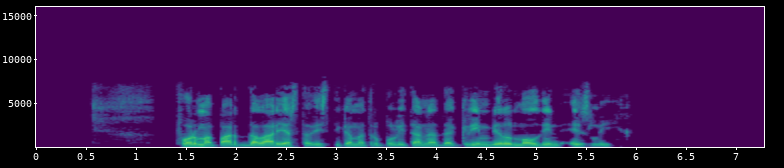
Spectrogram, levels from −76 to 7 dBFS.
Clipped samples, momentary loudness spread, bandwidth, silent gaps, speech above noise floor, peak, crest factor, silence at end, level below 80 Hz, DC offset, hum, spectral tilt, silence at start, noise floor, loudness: under 0.1%; 10 LU; 7.8 kHz; 1.20-1.39 s; 27 dB; 0 dBFS; 18 dB; 1.55 s; -62 dBFS; under 0.1%; none; -5 dB/octave; 0.55 s; -44 dBFS; -17 LUFS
